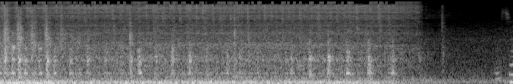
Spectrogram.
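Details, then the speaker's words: 1979 Pontiac Trans Am parked in a garage for over a decade catches on fuel poured down the carburetor, runs roughly about four seconds then dies. "right I only put enough in there to run for a few seconds that's all right at least we got it going"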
